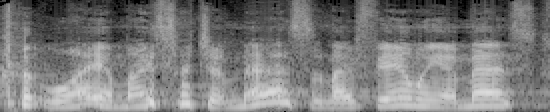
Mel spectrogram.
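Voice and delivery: gasp, then lament like a comic wreck; exaggerated woe-is-me cry; mock wail. Acted envious wail after a gasp.

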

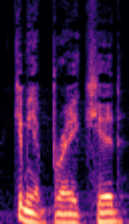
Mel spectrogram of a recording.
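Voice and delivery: low, muttered mock scorn; quiet, low dismissive aside; dismissive scoff. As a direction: brush him off under your breath. Scoffing reply to Jesus' answer.

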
